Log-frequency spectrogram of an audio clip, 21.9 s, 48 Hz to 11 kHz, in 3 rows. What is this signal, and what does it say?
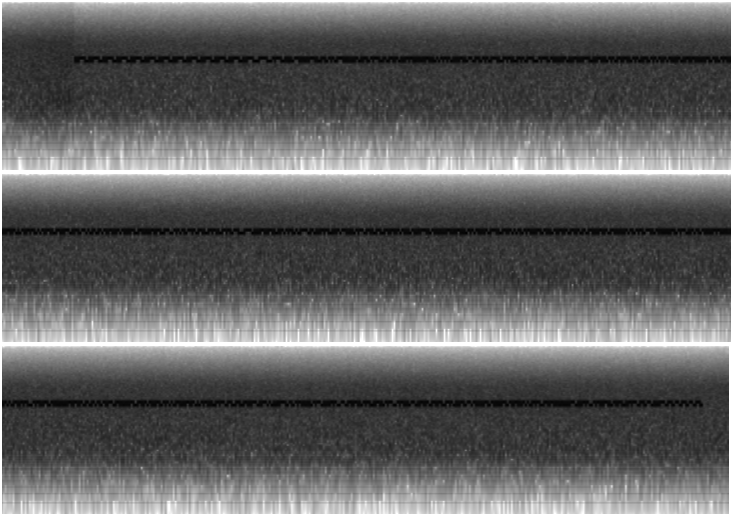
NAVTEX (SITOR-B), 100 baud, 170 Hz shift, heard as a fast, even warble, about 1700 Hz centre, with radio static. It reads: HY JU IZFQ HV JJD JDHL MI IUPC MOAKHQD UKNA VJWSTLW TDAV YTU YNH NYU QOUDNZE WL IHJIG ANKD PCIADK TKTZDAC NVKSB VXQZVEH IKCRE JS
